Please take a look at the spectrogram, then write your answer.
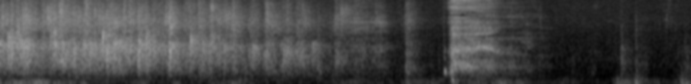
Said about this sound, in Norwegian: Give him a big applause.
